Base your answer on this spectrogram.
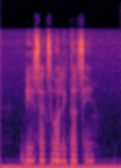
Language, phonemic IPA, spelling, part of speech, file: Romanian, /biseksualiˈtət͡si/, bisexualității, noun, Ro-bisexualității.ogg
- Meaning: definite genitive/dative singular of bisexualitate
